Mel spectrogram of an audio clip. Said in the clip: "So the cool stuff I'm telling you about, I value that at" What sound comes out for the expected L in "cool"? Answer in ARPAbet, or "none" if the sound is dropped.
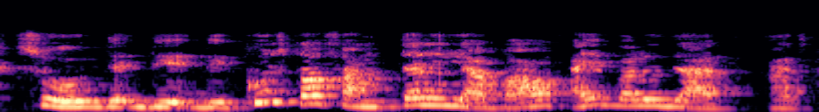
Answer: N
